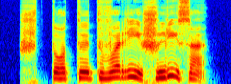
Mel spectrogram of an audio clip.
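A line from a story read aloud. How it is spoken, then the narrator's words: Man hissing. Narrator (Russian): прошипел мужчина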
